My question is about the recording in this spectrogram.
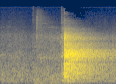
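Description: A single sharp thump about a second in, ringing on and fading over about a second in the hall's echo.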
